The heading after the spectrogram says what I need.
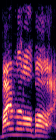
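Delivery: very loud, shrill, high-pitched, odd voice. Talking about a little boy to viewers: weird voice. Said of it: "Let that weird voice just be in your head".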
